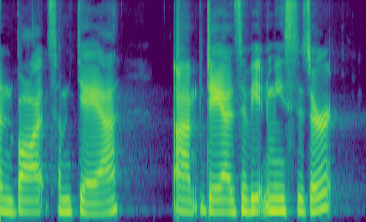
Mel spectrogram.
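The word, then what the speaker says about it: chè: Che. No, it's dea. Che. Am I saying it right? Am I saying? No, it's just dea. You kind of make like a downward tone with like the e.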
